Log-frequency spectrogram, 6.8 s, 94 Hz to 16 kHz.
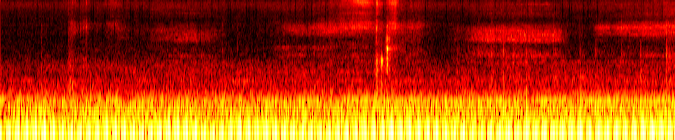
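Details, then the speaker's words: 2008 Pontiac Grand Prix 3.8L V6, 148k miles, check engine light: very rough, lumpy idle with regular stumble; P0300, misfires counting on cylinders 5 and 2, which share a coil pack; no spark off cylinder 5, coil pack suspected. "miles very rough idle I don't know if you can hear that got serious misfire so let's see what we got"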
